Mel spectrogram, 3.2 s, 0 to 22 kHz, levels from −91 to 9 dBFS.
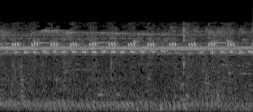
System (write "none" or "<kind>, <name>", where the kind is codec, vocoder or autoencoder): none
